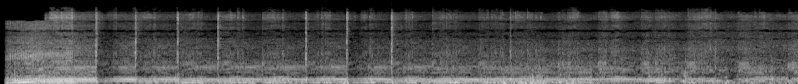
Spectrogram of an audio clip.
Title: Misfire🔥 on pulsar 150cc #reels shortvideo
